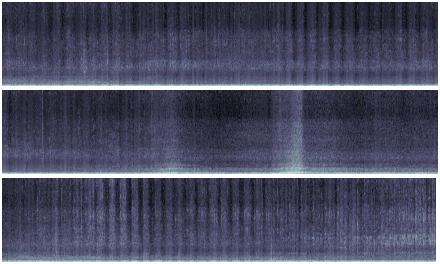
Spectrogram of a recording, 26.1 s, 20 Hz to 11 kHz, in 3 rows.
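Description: Supercharged 6.2-litre LS9 V8 of a 2009 Chevrolet Corvette ZR1, built to about 1000 wheel horsepower, idling with a steady pulsing beat. About midway it is blipped twice, the pitch sweeping up and dropping back each time, the second rev reaching a little higher.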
